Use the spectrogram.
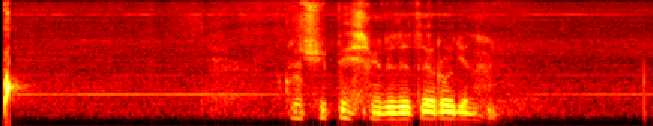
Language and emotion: Russian, neutral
